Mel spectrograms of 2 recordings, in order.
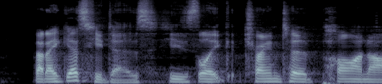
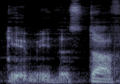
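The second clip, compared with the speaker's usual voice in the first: unvoiced, quieter menacing demand; villain voice; 6 dB quieter than usual. Big man demanding the stuff from Jeeves, villain voice. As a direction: rasp it as a mock thug.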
